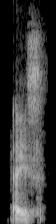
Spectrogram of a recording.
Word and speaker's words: Uys: So my name is Corneile Ace, my last name, spelled kind of funny. Nobody can really pronounce it until I actually have to tell them how to pronounce it.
